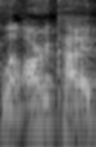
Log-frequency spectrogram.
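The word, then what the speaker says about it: L'Archive: French classes, and yeah, it's pronounced Le Archive with the L apostrophe archive.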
